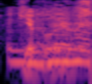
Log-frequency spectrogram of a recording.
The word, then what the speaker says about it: Ghibli: It's interesting, and So the Ghibli films, am I saying that right now? – Yeah, Ghibli, Studio Ghibli, yeah.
